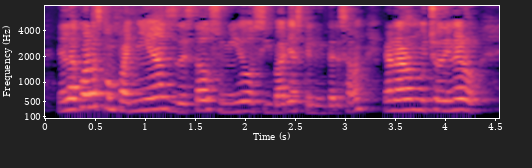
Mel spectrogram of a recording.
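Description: There is audible room echo around a woman's high voice. She talks fairly quickly with ordinary pitch variation. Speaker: podcaster and kickboxer. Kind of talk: monologue commentary. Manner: hesitant, many fillers.

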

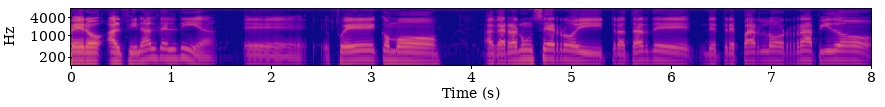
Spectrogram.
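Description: The pitch varies in an ordinary way as the words come out very slowly. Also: man, fairly high pitch for a man, dry, close sound with no echo. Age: 60s. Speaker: amateur soccer league player. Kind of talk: casual chat.

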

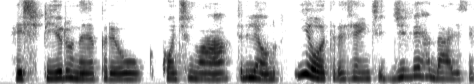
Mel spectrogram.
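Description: This woman has a plain, everyday voice at a medium pitch, with fairly even intonation and a moderate pace. The recording is very clean, with a silent background. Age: 30s. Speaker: dentist and vegan recipe influencer. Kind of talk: casual interview chat.

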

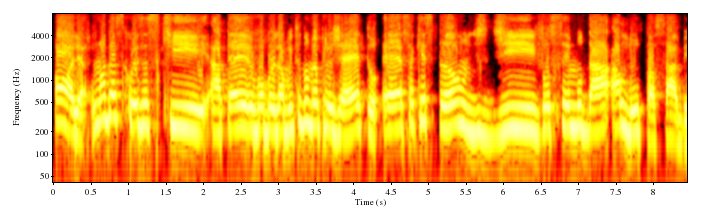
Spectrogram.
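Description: Hardly pausing, a woman talks at a fairly slow pace in a fairly high voice with a dark, mellow tone. Her loudness stays very even and her pitch varies in an ordinary way. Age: 30s. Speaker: entrepreneur. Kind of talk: interview.

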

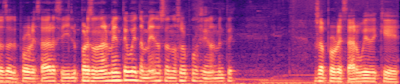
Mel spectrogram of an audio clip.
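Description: With a Mexican accent, a man talks at a fairly quick pace in a medium pitch and fairly even intonation. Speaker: podcast co-host. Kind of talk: casual chat.

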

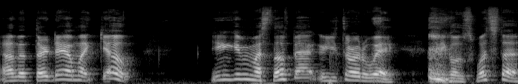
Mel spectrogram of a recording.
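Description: Raising and projecting his voice, a man speaks at a very fast pace with a high pitch and a bright, sharp tone. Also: lively intonation. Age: 30s. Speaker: wedding DJ. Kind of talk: casual interview chat.

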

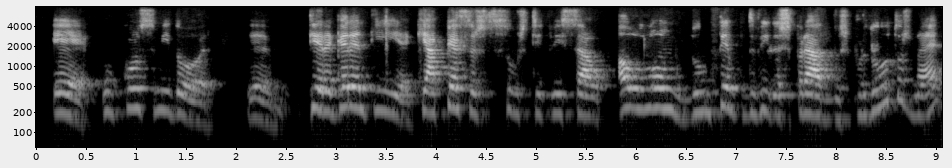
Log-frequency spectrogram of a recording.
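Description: Speaking at a fairly slow pace, a woman has a medium pitch and ordinary pitch variation, with audible room echo. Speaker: politician and professor. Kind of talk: interview.

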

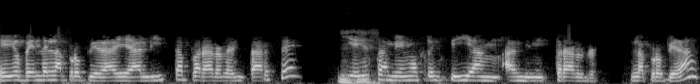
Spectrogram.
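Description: In an ordinary speaking voice, a woman talks at a fairly slow pace with a fairly low pitch, fairly even intonation and very even loudness. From El Salvador. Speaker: real estate investor. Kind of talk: interview.

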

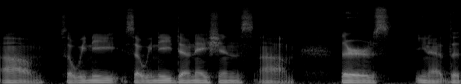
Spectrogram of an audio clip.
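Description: On a very clean recording with a silent background, a man with a Southern US accent speaks at a fairly slow pace in a very deep, low pitch and a monotone, flat intonation. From US South, upstate South Carolina (Greenville). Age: 20s. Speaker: political candidate and business owner. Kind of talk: podcast interview. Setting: recording studio.

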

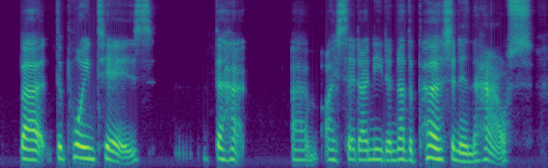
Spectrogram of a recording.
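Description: A woman with an English accent speaks at a fairly slow pace and a medium pitch, with vocal fry. Her pitch varies in an ordinary way on a very clean recording with a silent background. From England. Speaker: crafts podcaster. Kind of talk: casual solo monologue. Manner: halting, many fillers; slow, disjointed.

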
